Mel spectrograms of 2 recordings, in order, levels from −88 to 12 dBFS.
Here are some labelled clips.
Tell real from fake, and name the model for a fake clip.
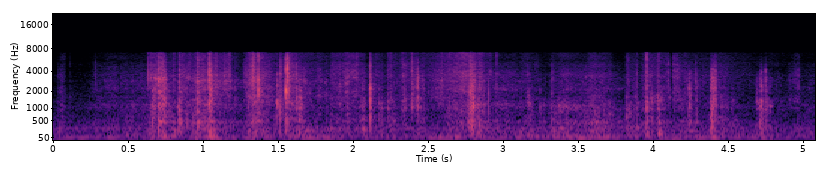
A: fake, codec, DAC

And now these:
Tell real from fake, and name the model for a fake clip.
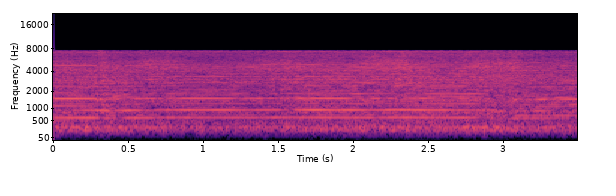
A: real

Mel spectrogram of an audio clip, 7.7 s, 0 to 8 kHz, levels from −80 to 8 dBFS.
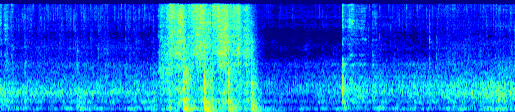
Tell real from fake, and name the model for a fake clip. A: real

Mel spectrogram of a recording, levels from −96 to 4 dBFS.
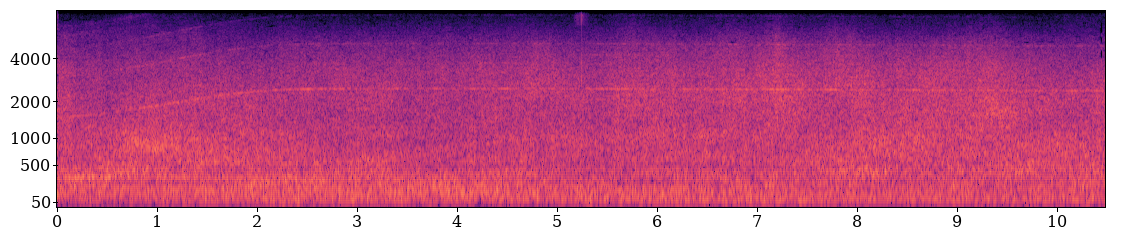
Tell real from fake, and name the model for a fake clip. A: real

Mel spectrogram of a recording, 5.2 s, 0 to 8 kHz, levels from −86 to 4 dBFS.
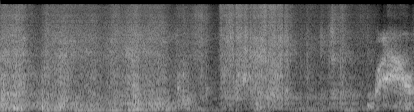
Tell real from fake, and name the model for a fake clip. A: fake, codec, DAC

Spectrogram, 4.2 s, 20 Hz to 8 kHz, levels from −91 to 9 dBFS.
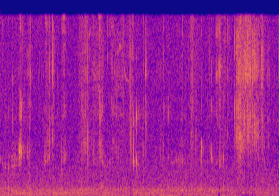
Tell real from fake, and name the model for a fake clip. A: real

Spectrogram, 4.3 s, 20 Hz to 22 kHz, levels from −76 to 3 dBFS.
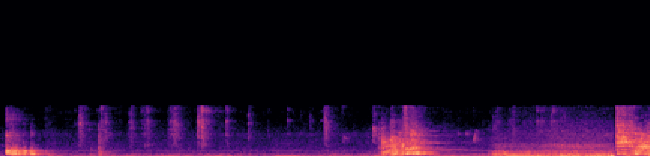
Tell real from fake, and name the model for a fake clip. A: real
